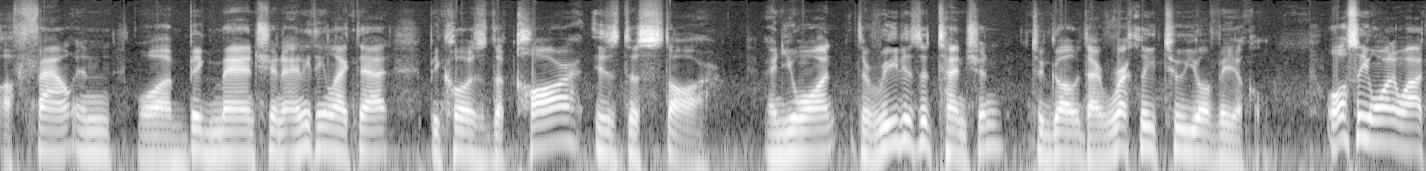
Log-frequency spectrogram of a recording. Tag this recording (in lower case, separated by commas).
speech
